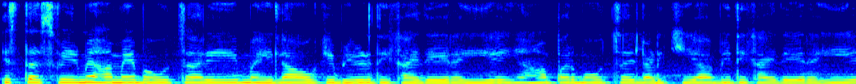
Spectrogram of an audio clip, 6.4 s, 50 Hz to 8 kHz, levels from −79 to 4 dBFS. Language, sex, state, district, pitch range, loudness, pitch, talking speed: Hindi, female, Bihar, Vaishali, 240-250 Hz, -27 LUFS, 245 Hz, 215 wpm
